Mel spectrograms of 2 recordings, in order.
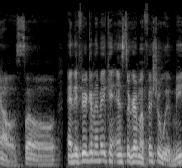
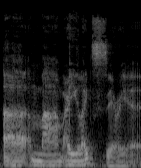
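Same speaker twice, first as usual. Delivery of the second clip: much lower, soft mock son voice; lower, quieter, lazy teen boy voice; imitating Brooks; 9 semitones lower, 13 dB quieter, slower than usual. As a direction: drop way down and murmur like the teen son. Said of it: "he said it perfectly for all of us".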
